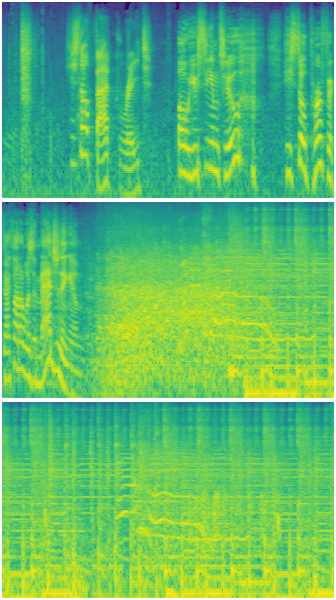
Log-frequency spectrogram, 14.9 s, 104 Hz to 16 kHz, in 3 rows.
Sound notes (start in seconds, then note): 6.2 audience laughter; 8.8 upbeat music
